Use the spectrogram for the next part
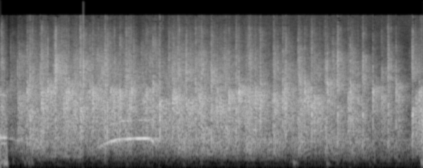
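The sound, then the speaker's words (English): An audience applauds steadily to welcome a speaker about to preach at a morning service, dense overlapping claps sustained for several seconds at fairly loud level, with a brief whistle-like tone rising near the start. “Shall we give him an encouraging round of applause to welcome him?”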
